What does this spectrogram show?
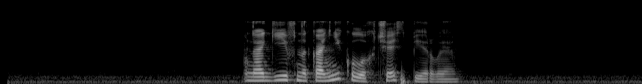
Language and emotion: Russian, neutral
